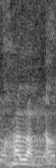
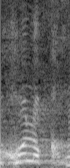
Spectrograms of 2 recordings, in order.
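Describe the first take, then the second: First: خلق said as "khalaq", with a vowels; second of two words, خلق with a sounds; pronunciation contrast. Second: خلق said as "khuluq", with u vowels; first of two words, خلق with u sounds; pronunciation contrast. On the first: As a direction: say خلق as "khalaq", open a in both syllables. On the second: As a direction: say خلق as "khuluq", rounded vowels in both syllables. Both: Shown as a demonstration. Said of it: "زٕ لفظ".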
